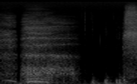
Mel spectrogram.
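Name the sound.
imitated heavy breathing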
